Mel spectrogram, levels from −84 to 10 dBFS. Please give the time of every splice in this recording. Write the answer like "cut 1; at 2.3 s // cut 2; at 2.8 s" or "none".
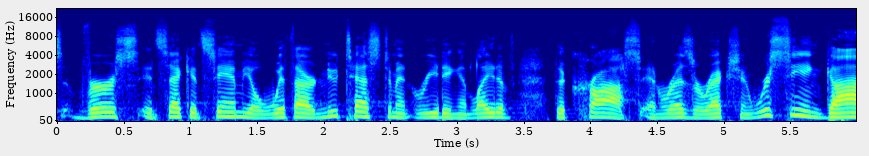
none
